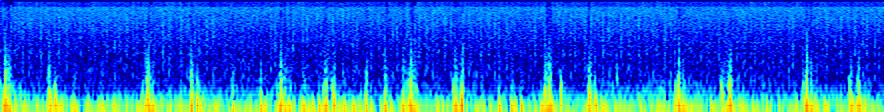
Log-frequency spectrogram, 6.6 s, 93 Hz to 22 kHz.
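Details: Heart recorded just after waking: low, regular heart thumps at about 60 a minute under a steady hum; an ordinary resting heartbeat.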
